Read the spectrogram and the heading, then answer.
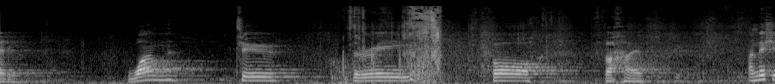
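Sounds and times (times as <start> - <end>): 
speech: 0.0 - 0.4, 1.3 - 7.7
audience tearing perforated paper in unison: 3.4 - 4.7.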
